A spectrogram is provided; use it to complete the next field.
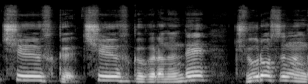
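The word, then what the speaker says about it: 中腹: 일단 발음은 츠후크, 츠후크 그러는데 주로 쓰는 건 야마노 츠후크, 산의 중턱.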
